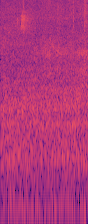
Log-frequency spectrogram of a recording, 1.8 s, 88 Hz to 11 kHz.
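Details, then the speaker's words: 2012 Ford Fusion with AC complaint: blower fan runs with a soft, even rush of air, no surging or squeal, after moving the blower resistor connector; fault was a loose connection, possibly loose pins. "Yeah, look at that. Oh, so it's working now. It was a connection issue."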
